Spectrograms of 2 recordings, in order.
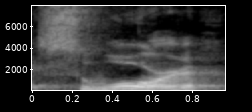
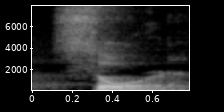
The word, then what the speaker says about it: sword: about this word sword many people say sward but that is totally wrong it's just sword and here's one last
